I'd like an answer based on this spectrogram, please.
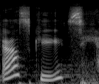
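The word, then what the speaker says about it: ASCII: online with a broadband connection the Japanese company ask key see I pronounced it correctly this time guys even created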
